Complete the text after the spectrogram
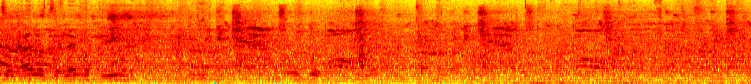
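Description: A quiet city street hums with a low, steady murmur outdoors.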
